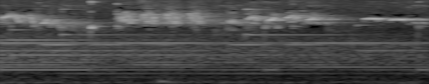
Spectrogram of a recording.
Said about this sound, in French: le son des oiseaux.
